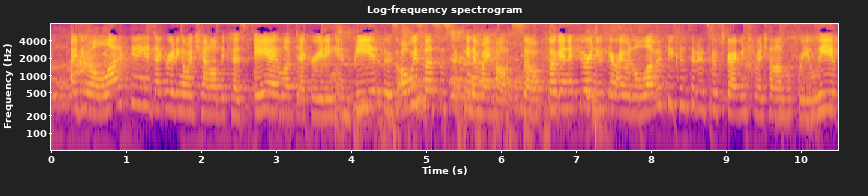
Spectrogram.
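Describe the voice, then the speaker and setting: A woman's very fast speech with hardly any pauses, over clear background music. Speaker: mom vlogger. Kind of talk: casual vlog chat. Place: kitchen.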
